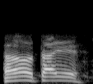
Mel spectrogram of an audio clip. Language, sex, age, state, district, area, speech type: Manipuri, male, 45-60, Manipur, Kangpokpi, urban, conversation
